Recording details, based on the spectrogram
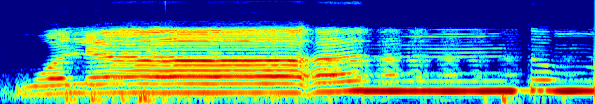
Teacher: ولا انتم، انتم نون پر گنہ کیا جائے گا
